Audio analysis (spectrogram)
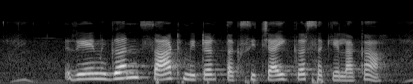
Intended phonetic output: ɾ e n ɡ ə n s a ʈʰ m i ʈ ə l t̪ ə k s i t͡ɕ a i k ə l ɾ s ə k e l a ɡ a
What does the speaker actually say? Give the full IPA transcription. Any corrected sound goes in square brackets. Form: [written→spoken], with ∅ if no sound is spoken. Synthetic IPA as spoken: ɾ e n ɡ ə n s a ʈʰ m i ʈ ə [l→ɾ] t̪ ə k s i t͡ɕ a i k ə [l→∅] ɾ s ə k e l a [ɡ→k] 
